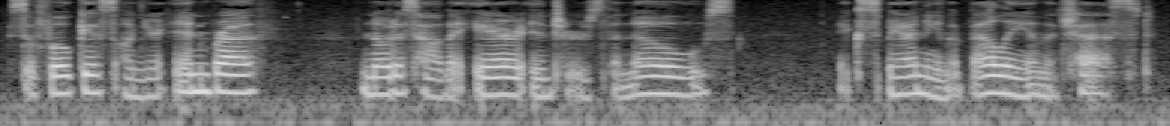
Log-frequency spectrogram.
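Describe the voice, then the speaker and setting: Her mid-range voice barely shifts in pitch as she guides a breathing meditation. Gentle and soothing, her breathy phrases often fade to a near-whisper, separated by long pauses.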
